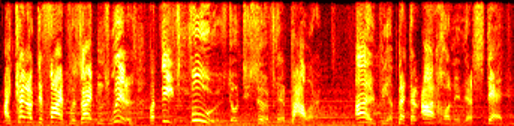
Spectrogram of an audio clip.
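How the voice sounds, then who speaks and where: Atlas, haughty ageless ruler. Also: male voice, high voice, big pitch swings, moderate pace. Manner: condescending, lecturing. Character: proud scheming male ruler Atlas, ageless. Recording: game soundtrack music underneath.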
